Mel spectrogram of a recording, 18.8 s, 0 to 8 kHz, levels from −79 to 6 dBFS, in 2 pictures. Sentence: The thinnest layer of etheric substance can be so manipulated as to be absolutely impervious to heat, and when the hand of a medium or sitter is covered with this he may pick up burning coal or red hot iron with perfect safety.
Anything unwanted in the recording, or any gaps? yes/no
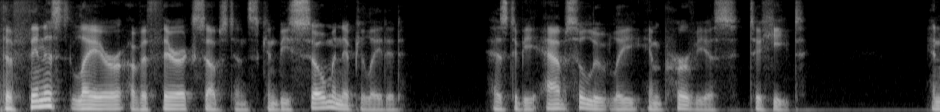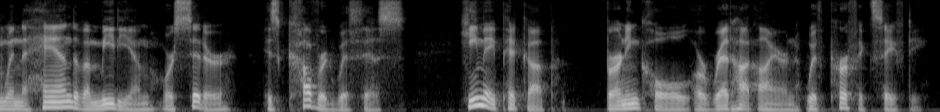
no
